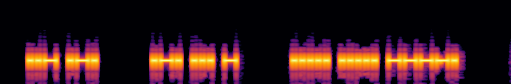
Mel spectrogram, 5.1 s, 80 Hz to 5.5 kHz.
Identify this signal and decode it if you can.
Morse code, heard as a keyed tone, about 30 wpm, 700 Hz. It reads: UR RST 559
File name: UK MASTER QSOs TRAINING / 30WPM / UK MASTER QSOs 0044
